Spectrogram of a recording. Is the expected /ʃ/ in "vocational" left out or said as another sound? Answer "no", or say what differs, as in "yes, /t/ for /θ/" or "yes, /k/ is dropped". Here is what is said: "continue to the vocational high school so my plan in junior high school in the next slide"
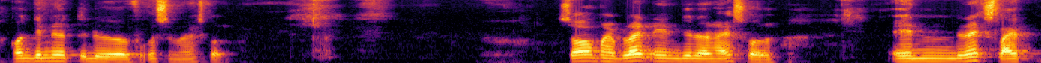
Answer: yes, /s/ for /ʃ/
